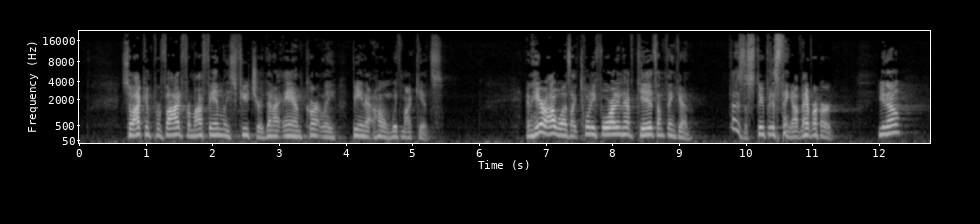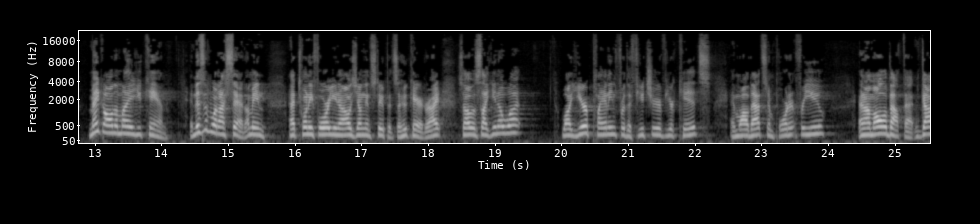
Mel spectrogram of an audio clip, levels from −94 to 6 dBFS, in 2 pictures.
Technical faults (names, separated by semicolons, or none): none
